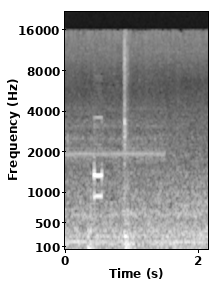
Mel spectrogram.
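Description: A single short two-tone electronic beep from the mirror dash cam's touchscreen as a button is tapped, followed about half a second later by a faint click.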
